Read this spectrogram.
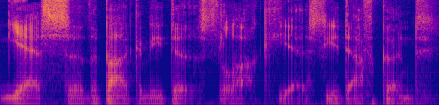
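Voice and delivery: low, quiet, placating staff voice; deep-voiced polite brush-off, dying away at the end; unbothered hotel staff. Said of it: "They were like".

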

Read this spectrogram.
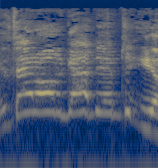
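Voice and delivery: high, loud mock freak-out. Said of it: "just, like, freaking out".

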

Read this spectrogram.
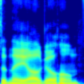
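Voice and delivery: ordinary delivery

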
